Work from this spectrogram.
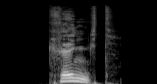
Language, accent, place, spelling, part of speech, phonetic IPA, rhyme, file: German, Germany, Berlin, kränkt, verb, [kʁɛŋkt], -ɛŋkt, De-kränkt.ogg
- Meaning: inflection of kränken: 1. third-person singular present 2. second-person plural present 3. plural imperative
